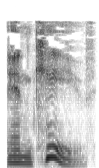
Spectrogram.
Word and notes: encave: British English

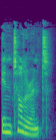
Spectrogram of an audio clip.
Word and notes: intolerant: British English

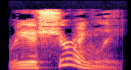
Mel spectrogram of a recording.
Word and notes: reassuringly: British English

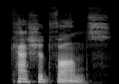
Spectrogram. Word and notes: cash advance: British English

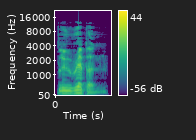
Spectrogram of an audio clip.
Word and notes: blue ribbon: British English

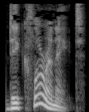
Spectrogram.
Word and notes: dechlorinate: British English

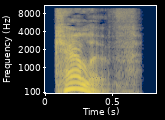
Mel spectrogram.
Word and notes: calif: British English

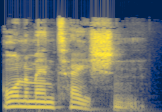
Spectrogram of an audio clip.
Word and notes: ornamentation: British English

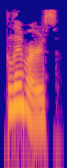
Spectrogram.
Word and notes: glimmers: British English

